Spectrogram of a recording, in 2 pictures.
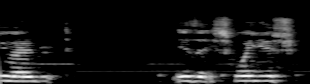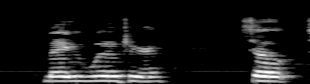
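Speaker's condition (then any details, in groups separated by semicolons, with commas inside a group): Cerebral palsy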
